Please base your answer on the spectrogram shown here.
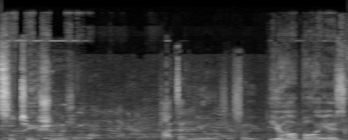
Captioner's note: speaking in foreign language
